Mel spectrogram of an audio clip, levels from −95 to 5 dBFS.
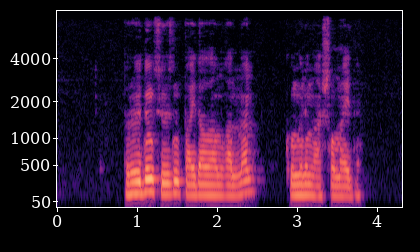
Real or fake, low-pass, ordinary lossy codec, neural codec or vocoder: real; 7.2 kHz; none; none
